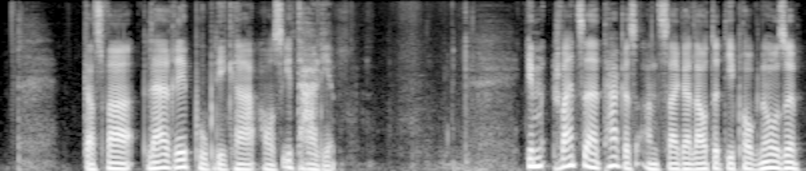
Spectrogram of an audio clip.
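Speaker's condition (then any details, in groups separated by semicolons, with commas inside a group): No condition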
